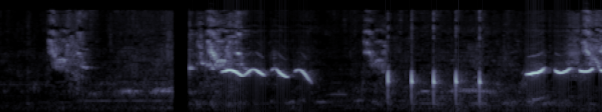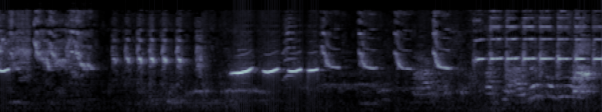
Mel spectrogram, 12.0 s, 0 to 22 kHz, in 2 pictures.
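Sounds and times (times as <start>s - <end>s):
myna birds whistling: 5.3s - 12.0s.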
